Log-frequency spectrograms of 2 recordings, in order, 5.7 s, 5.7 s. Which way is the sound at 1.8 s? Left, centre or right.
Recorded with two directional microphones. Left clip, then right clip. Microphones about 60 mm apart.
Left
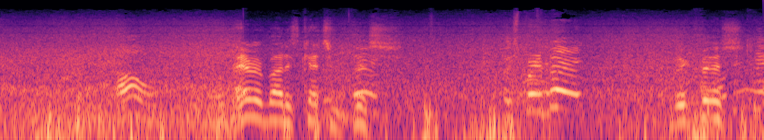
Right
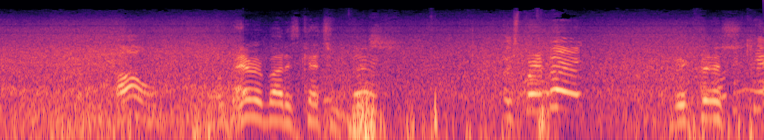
Centre.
